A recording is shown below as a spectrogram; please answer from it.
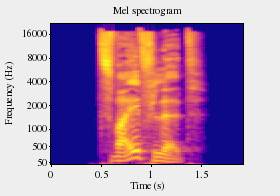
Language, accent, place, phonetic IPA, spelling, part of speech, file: German, Germany, Berlin, [ˈt͡svaɪ̯flət], zweiflet, verb, De-zweiflet.ogg
- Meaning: second-person plural subjunctive I of zweifeln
